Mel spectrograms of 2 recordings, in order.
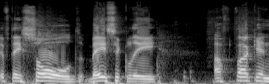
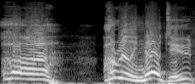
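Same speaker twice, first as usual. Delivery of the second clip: put-on dude voice, much higher pitch; 7 semitones higher, 4 dB louder than usual. Retelling a Guitar Center employee's reply, in a Michelangelo Ninja Turtles voice. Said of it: "He's like Michelangelo from the Ninja Turtles".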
